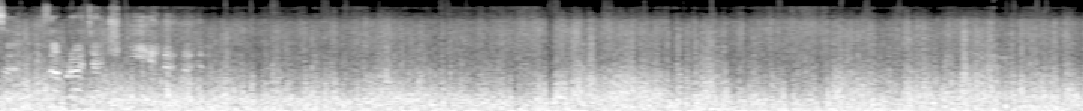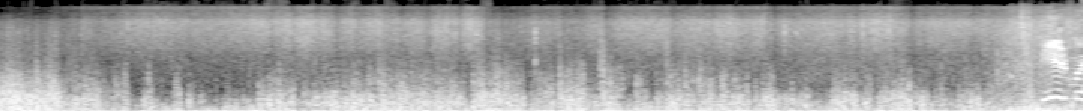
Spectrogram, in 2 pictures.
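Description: Strong storm wind buffets a mountain summit on Semiglavaya, a loud, steady roar of gusts battering the microphone for the whole stretch and easing a little partway through.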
